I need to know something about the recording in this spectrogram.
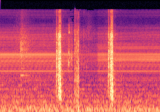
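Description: Static crackles and hisses briefly.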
